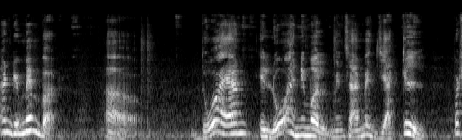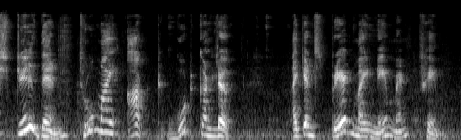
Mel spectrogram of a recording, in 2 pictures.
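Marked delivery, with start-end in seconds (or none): none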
